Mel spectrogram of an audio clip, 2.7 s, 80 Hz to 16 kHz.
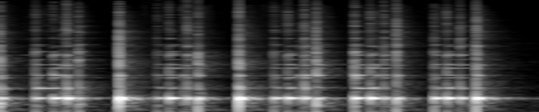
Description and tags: Stomping & playing on various pots
playing, egoless, vol, 0, pot, sounds, various, natural, stomps, rhytm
